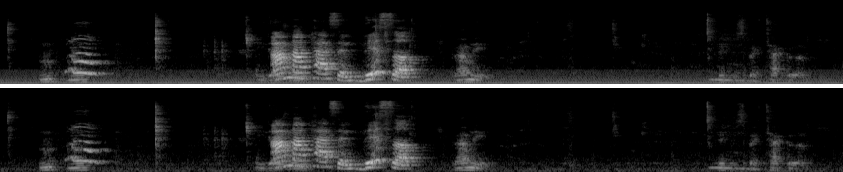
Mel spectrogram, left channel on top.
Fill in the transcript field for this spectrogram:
I'm not passing this up. Family, this is spectacular.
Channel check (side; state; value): left; noise; hum, 16 dB below the sound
